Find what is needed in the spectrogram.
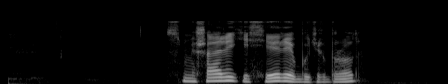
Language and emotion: Russian, neutral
